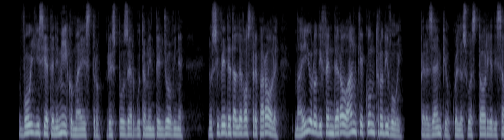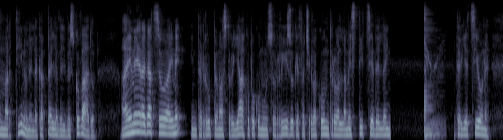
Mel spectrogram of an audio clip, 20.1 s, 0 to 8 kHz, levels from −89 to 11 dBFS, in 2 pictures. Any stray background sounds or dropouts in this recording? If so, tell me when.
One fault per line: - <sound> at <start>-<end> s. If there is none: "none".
- dropout at 16.3-16.3 s
- thud at 18.6-19.0 s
